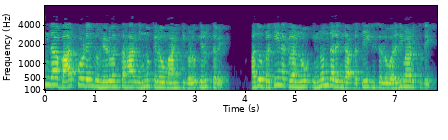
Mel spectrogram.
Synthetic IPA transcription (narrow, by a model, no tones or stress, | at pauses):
nd̪ɐbaːɾpoːɽe̞nd̪uɦeːɭuʋɐnt̪ɐɦɐinːuːkɛlɐʋumaːɦit̪iɡɐɭuʔiɾut̪ːɐʋe̞ | ɐd̪upɾɐt̪inɐkɐɭɐnːuʔinːond̪ɐɾind̪ɐpɾɐt̪jeːɡisɐluʋɐɾɐd̪imaːɽut̪ːɐd̪e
